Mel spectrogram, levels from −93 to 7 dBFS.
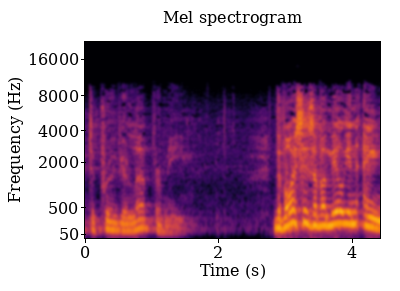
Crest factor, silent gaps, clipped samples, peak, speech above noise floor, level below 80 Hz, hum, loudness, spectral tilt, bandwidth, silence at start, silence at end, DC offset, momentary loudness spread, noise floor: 16 dB; none; under 0.1%; 0 dBFS; 39 dB; -56 dBFS; none; -15 LUFS; -4.5 dB/octave; 10.5 kHz; 0.05 s; 0 s; under 0.1%; 21 LU; -54 dBFS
